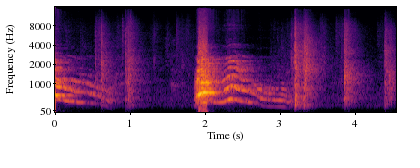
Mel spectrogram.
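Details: Playful Siberian Husky lets out a sliding, wavering howl-like moan that starts high and falls, preceded and followed by short yelping barks in a small indoor space.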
